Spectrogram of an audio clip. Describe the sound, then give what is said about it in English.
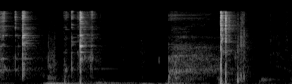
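Handling a thermos on a cold-weather camping trip: a few sharp metallic clinks and rattles, separated by softer scraping and handling noise. “With that in mind, it's thermos time.”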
